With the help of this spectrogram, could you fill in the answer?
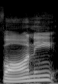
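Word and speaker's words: Fani: One is it's pronounced Fawny.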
